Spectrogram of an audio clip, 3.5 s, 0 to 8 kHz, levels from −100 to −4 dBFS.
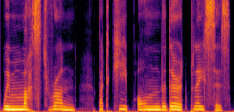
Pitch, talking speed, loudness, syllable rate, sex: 205 Hz, 155 wpm, -16 LUFS, 3.4 syllables/s, female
